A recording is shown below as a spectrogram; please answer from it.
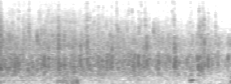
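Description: Church congregation applause as a steady wash of clapping from a crowd, sustained throughout without pause.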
